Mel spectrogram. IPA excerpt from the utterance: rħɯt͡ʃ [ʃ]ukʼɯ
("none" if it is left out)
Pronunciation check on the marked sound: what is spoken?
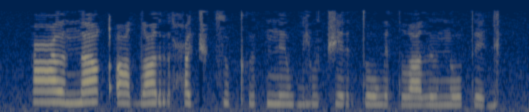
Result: t͡s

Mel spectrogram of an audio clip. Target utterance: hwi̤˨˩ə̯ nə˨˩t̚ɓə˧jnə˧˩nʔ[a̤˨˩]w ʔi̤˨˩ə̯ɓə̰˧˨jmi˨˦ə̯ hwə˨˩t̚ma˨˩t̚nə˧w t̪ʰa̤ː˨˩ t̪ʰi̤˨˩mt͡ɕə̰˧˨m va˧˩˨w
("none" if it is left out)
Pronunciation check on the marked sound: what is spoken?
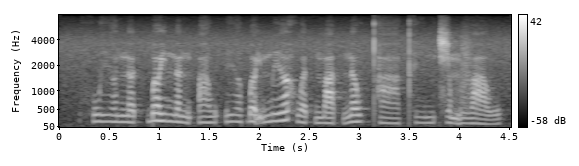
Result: a̤˨˩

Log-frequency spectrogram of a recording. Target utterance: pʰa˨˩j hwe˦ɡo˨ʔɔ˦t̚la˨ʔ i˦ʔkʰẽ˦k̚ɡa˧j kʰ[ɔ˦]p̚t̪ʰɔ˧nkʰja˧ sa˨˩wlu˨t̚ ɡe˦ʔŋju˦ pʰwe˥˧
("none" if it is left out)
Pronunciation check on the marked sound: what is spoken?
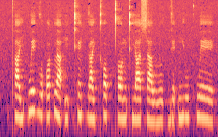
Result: ɔ˦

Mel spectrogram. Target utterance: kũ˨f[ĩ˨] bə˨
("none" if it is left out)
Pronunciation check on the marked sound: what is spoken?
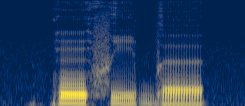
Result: i˨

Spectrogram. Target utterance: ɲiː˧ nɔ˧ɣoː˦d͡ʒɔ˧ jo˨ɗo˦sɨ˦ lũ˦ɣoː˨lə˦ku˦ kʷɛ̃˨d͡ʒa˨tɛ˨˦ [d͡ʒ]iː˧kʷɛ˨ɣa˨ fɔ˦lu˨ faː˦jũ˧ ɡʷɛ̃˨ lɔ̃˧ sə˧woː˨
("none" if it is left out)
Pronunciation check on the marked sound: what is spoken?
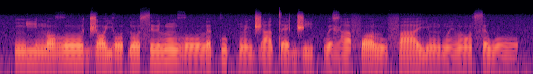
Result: d͡ʒ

